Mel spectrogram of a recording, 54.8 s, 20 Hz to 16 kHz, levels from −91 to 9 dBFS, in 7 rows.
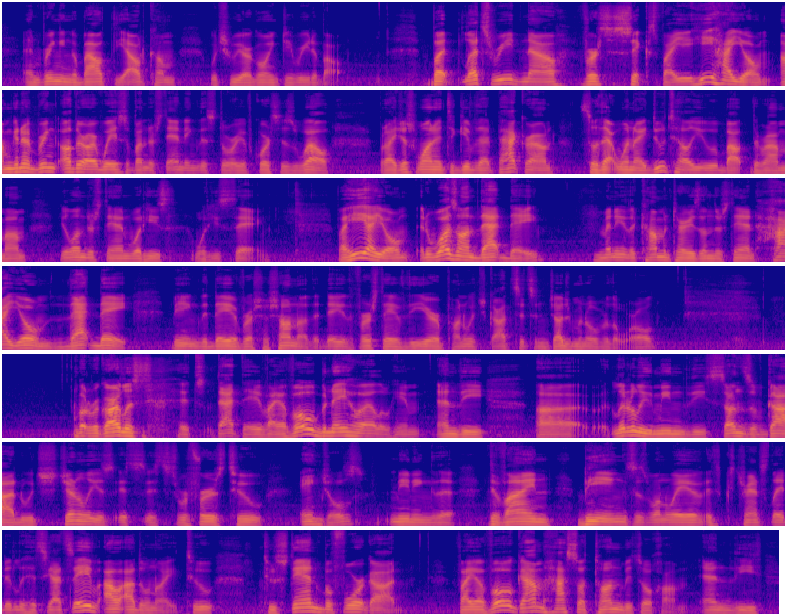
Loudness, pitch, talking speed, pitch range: -31 LUFS, 110 Hz, 155 wpm, 100-125 Hz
